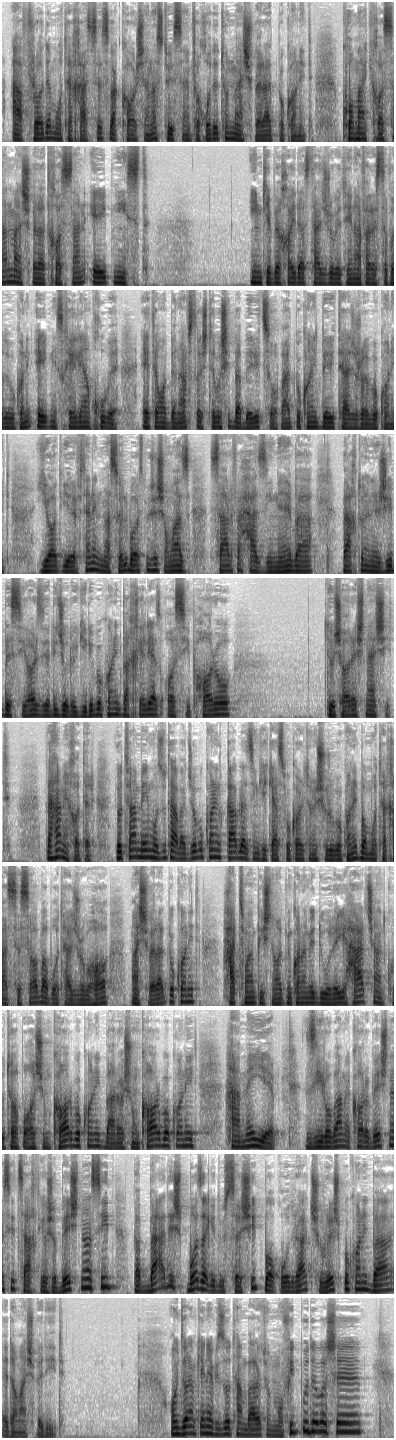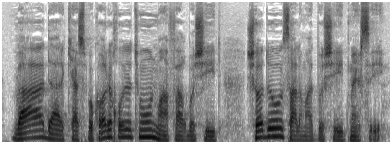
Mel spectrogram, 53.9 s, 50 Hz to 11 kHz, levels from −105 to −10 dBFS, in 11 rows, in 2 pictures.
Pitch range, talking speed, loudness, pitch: 110-135 Hz, 165 wpm, -19 LUFS, 120 Hz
